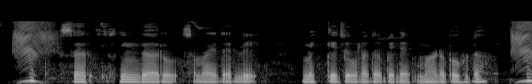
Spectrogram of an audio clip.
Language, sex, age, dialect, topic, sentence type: Kannada, male, 56-60, Coastal/Dakshin, agriculture, question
